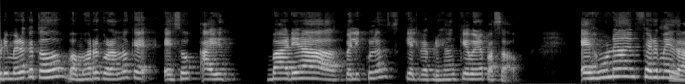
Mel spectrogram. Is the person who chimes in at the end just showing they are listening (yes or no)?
yes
